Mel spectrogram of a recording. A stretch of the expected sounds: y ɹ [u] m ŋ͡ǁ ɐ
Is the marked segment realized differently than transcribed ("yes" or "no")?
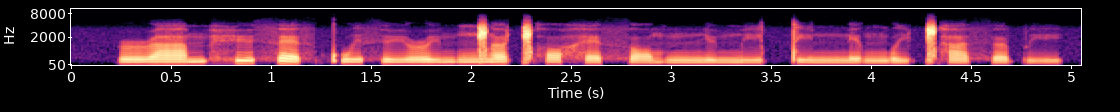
yes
